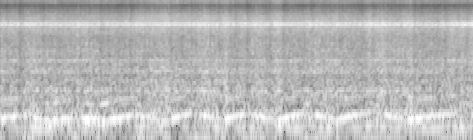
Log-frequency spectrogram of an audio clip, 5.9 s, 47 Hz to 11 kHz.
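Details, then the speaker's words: 1982 Jeep Cherokee six-cylinder, not run in years: engine held at raised revs with a steady drone but slight unevenness, better when revved. Rough running from fuel delivery problem; owner suspects a holed line or bad fuel pump, plans an inline electric pump. "All right, sounds a lot better now that I revved it up, but we still have a problem with fuel delivery."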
